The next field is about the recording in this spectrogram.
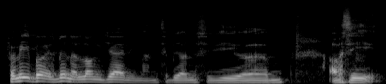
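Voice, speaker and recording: A young British man with a Manchester lilt talks fast in a low, mellow voice. He is relaxed and chatty, and he sprinkles "bro" and "you know what I mean" through his answers. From United Kingdom. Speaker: musician guest. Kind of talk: casual chat.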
